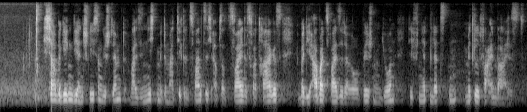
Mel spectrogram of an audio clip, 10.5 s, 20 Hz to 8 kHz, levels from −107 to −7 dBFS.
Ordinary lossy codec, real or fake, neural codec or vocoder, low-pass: none; real; none; 7.2 kHz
